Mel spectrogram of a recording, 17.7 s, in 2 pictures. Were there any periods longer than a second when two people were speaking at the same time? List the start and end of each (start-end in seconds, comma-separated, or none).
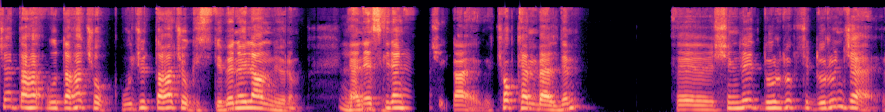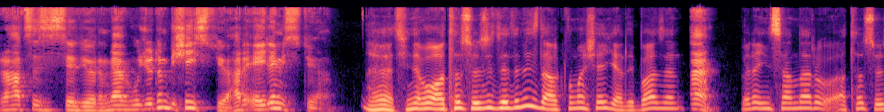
none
